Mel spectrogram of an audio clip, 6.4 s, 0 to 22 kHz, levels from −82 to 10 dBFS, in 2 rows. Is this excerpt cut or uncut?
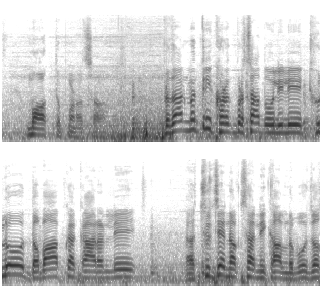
cut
